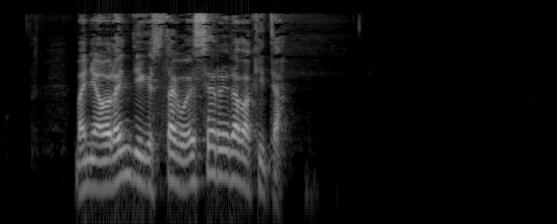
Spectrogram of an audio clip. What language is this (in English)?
Basque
